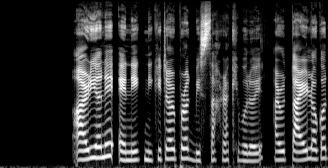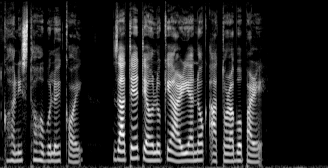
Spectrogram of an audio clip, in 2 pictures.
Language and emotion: Assamese, neutral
